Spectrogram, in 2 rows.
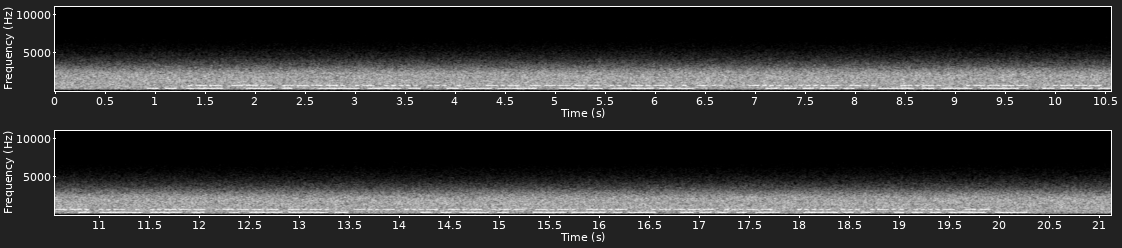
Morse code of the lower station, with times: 0.9-6.4 UNGWY
7.1-13.5 5YHPP
14.2-20.3 FQ4D3

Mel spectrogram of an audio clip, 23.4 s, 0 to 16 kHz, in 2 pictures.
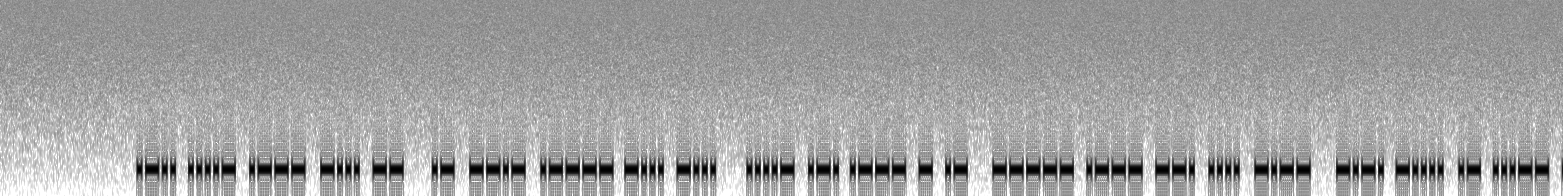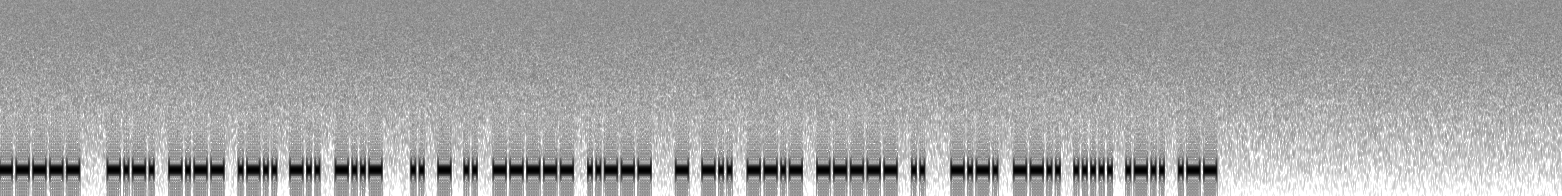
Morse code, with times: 1.0-3.0 L4JBM
3.2-5.4 AQ1BB
5.6-7.2 4RJTA
7.4-9.8 0JGHY
10.0-12.3 C6A30
12.5-14.6 CYLDX
14.8-16.6 ITI02
16.8-18.7 TDQ0I
18.9-20.8 CZ5LW

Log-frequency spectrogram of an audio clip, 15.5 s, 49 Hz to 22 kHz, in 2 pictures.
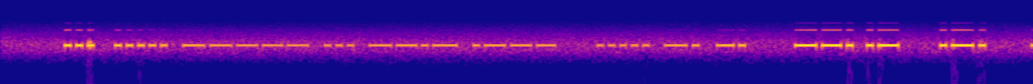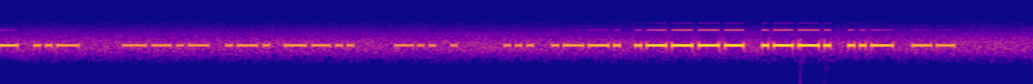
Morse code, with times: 0.5-4.2 S50SQJ
4.5-5.6 5NN
6.0-6.7 GA
7.0-7.4 R
7.7-8.3 TU
8.7-10.4 QRZ
10.7-11.2 DE
11.5-14.9 SP1PUM

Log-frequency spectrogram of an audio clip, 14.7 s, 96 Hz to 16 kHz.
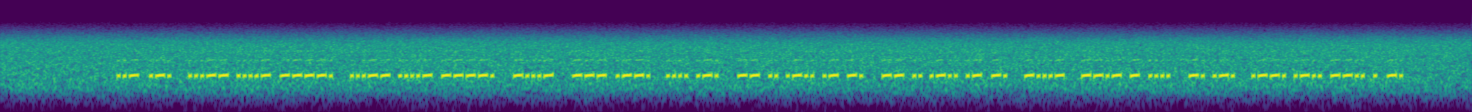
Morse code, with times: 1.2-1.7 UR
1.9-3.3 349
3.5-4.9 349
5.1-5.5 <BT>
5.7-6.5 OP
6.7-7.2 HR
7.4-8.6 MILAN
8.8-10.1 MILAN
10.2-10.6 <BT>
10.8-11.7 QTH
11.9-12.3 NR
12.5-14.0 PLZEN

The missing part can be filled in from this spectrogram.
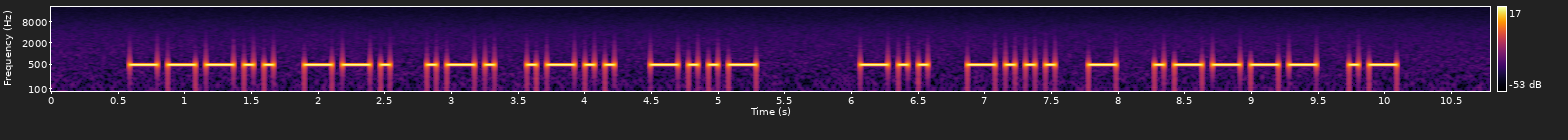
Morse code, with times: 0.6-5.3 8GRLX
6.1-10.1 DBT1A

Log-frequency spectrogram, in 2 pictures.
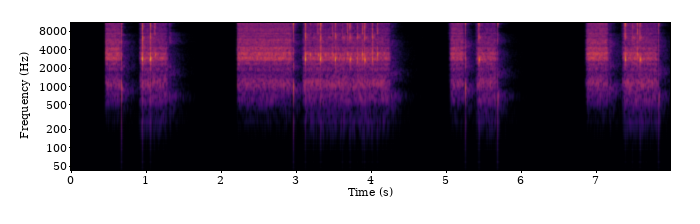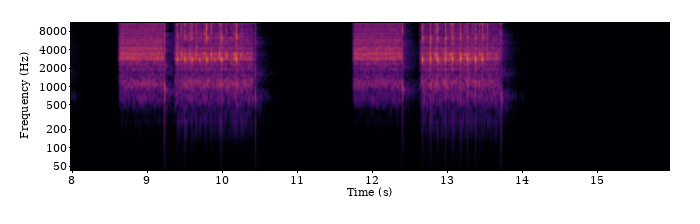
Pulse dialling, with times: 0.4-1.3 2
2.2-4.3 0
5.0-5.7 1
6.9-7.8 3
8.6-10.4 9
11.7-13.7 9

